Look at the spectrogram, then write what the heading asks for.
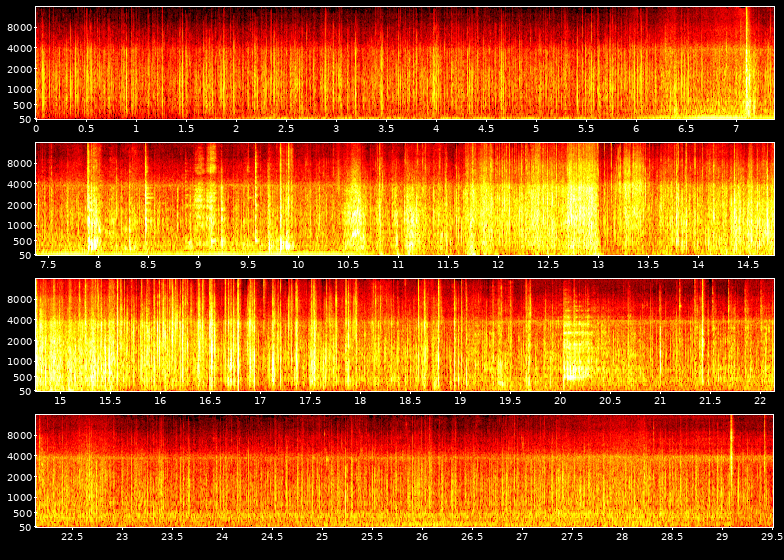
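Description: Light rain pattering and dripping on a tarp. Through the middle stretch there is dense crinkly rustling from a nylon stuff sack being handled close by.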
